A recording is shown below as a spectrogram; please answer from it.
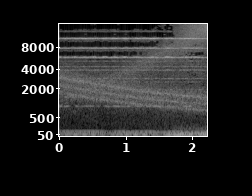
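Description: Intro sting of electronic sound design: a deep pulsing bass drone under several falling sweeps and steady high tones, growing louder, with a swell of hiss near the end.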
